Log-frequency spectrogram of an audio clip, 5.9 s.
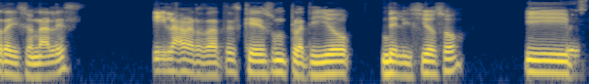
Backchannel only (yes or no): yes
